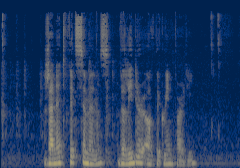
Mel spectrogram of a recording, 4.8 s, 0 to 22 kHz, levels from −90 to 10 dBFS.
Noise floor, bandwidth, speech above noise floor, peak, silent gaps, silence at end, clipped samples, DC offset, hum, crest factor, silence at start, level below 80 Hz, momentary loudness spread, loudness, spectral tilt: -61 dBFS; 16.5 kHz; 33 dB; -8 dBFS; none; 0.4 s; under 0.1%; under 0.1%; none; 22 dB; 0.05 s; -62 dBFS; 18 LU; -28 LUFS; -4.5 dB/octave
